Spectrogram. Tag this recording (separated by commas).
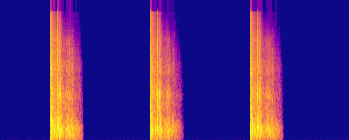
Explosion, gunfire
